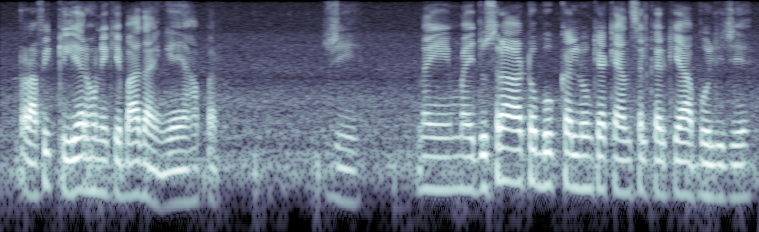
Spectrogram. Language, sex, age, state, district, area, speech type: Urdu, male, 45-60, Telangana, Hyderabad, urban, spontaneous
